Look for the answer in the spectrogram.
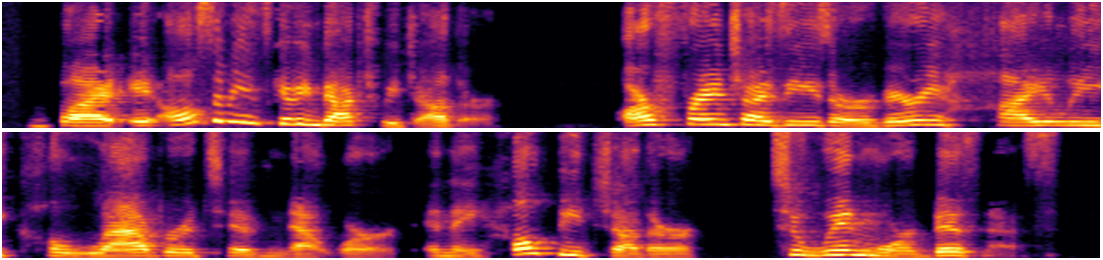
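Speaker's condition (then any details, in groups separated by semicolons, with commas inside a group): No condition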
